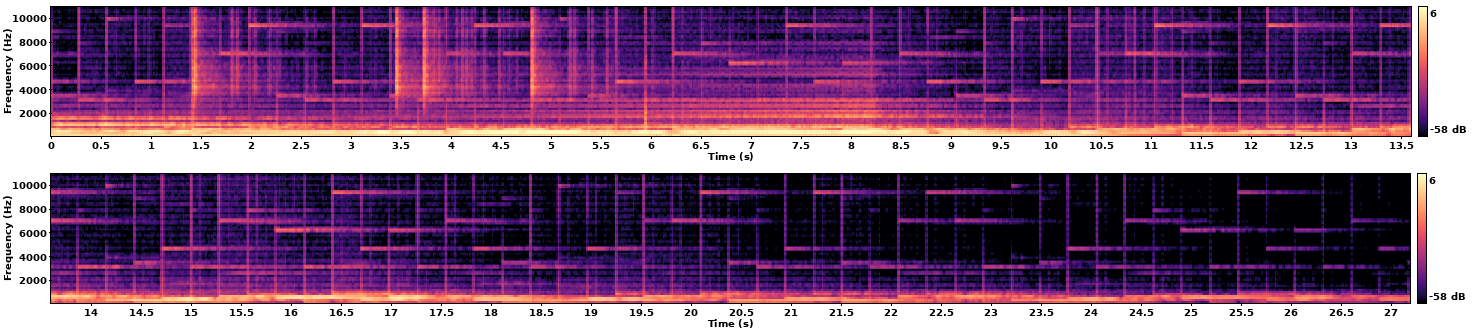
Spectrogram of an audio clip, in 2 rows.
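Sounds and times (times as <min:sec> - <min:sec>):
autumn ambient music jam: 0:00.0 - 0:14.8.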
